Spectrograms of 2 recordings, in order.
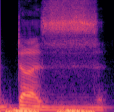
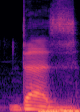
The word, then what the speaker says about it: does: Does se pronuncia como con una Z en lugar de dos. Se dice does, does.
